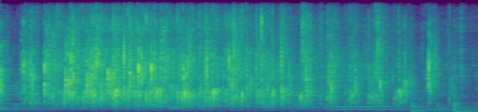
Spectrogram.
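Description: A theatre audience at Ravindra Manch in Jaipur, gathered for its diamond jubilee celebration, claps to welcome a singer, steady applause with musical tones and a voice sounding underneath toward the end.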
